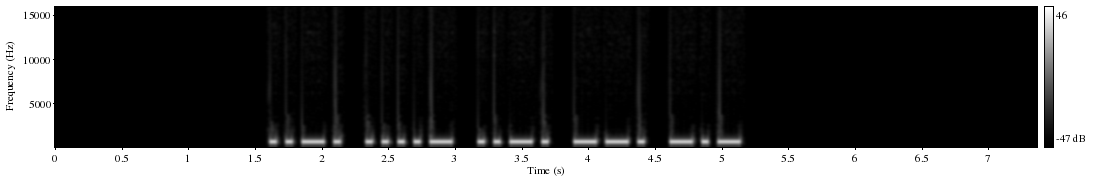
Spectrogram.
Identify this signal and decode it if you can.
Morse code, heard as a keyed tone, about 20 wpm, 700 Hz. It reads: F4FGK
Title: DXCC-100 Call Signs - 5 Characters - 20wpm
